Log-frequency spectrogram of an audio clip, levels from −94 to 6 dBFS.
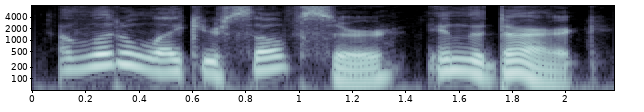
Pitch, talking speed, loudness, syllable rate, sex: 145 Hz, 190 wpm, -16 LUFS, 5.3 syllables/s, male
